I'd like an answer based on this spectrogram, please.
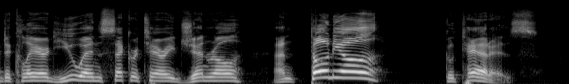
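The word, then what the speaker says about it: Guterres: un Secretary General Antonio gutiz when I hear his name pronounced I don't know if this is because it's a Portuguese or something like that but uh they usually say sha at the end GES I don't know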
